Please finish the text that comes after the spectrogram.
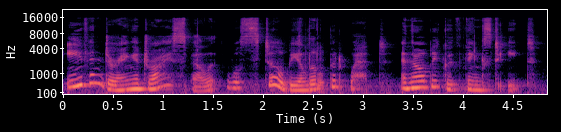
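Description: A woman's voice: fairly high pitch, very animated, a little fast, warm tone, slightly rough. A woman reading a children's story aloud as a learning coach, introducing and narrating it.

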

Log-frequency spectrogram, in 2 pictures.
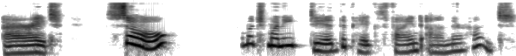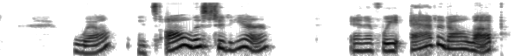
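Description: Animated woman reading to children, mellow voice. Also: medium pitch, gravelly, husky. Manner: expressive, instructive, addresses children directly. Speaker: teacher reading aloud to third graders. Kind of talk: animated picture-book read-aloud.

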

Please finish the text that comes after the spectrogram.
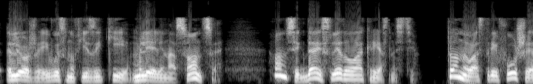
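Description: A man's voice: medium pitch, dry recording. A man narrating a children's adventure story expressively from a script. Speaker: audiobook narrator.

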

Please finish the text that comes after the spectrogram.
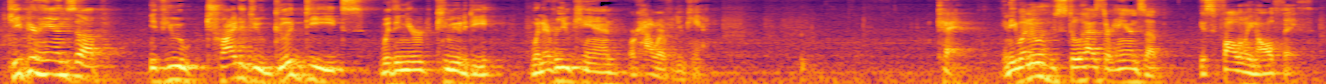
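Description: Nervous, earnest man in his thirties with a cold, slightly nasal, bright low voice, echoey church. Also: moderate pace, a little hiss or hum. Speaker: guest speaker. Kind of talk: church talk with prayer. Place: church sanctuary at a pulpit, indoors. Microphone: far camera with pulpit microphone. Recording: roomy echo of a church hall.

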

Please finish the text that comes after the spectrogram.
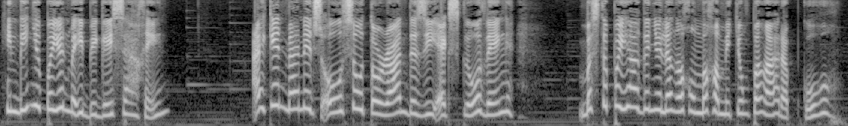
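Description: A woman's voice: extremely high pitch, expressive, moderate pace, no room sound, pitched above the performer's own voice. A woman voicing a passionate, rebellious young heiress daughter with a Filipino accent, emphatic and pleading, in an audio drama. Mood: impassioned pleading. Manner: emphatic, pleading, switches languages. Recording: music behind the voice.

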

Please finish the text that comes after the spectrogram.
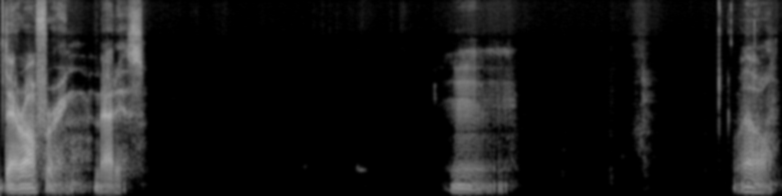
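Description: A man playing a proud, menacing, world-weary demon king in an ASMR roleplay, talking in a deliberate, haughty way that often sinks into breathy whispers. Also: very deep voice, a bit bright, dry recording, clean studio sound, heavily acted. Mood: scheming, guarded. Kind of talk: ASMR audio roleplay acting.

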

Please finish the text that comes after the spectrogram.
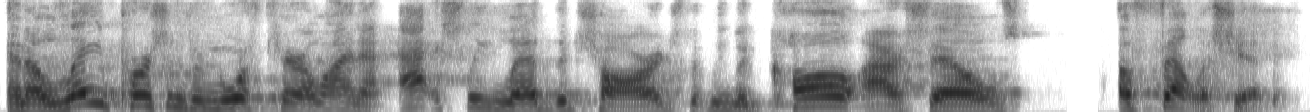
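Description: High-pitched older man lecturing in a reverberant hall. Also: lively intonation, normal speed. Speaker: Baptist pastor, guest lecturer. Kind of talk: church lecture with preacherly delivery. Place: large church hall, speaking at a lectern.

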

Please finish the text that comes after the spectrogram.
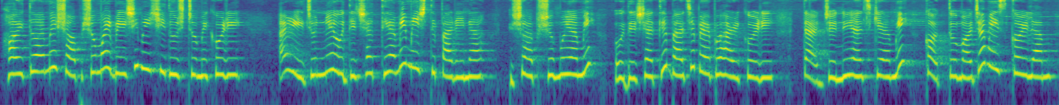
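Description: A woman's voice: very high-pitched, slow. A woman voicing an earnest, naughty but remorseful little girl in a children's cartoon. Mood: regretful, reflective.

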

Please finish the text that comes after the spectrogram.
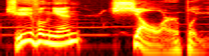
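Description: A man's voice: fairly high pitch, huge pitch swings, measured pace, a bit bright, faint music behind. A man narrating a martial arts novel for an audio drama in a dramatic storytelling style.

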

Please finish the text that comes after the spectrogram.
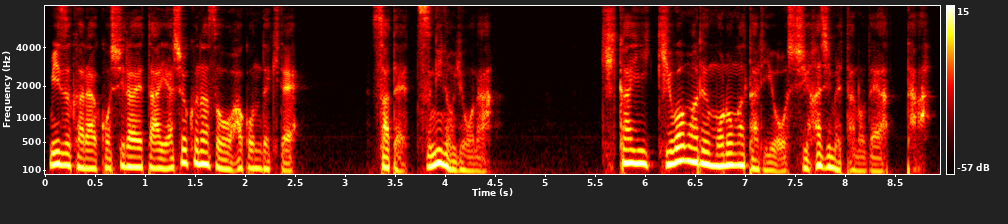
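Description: A man reading literary fiction as scripted audiobook narration in an expressive storytelling manner. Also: mid-range voice, measured pace. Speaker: audiobook reader.

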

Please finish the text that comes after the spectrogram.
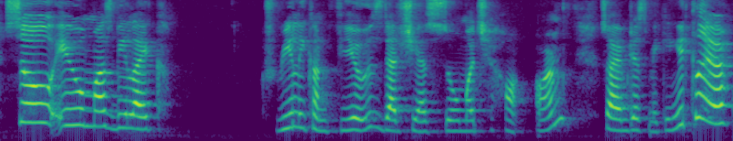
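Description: A woman's voice: sits high, lively intonation, unhurried, a bit bright. A woman hosting a storybook read-aloud, breaking in with chatty, exclaiming asides in an informal way. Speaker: host of a story reading channel.

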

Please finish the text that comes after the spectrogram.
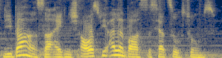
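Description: A man's voice: medium pitch, expressive, brisk, over music. A man reading scripted narration for a fantasy audio drama.

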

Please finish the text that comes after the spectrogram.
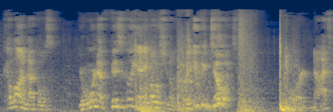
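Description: A man's voice: a little high, sing-song, brisk. A man voicing a secretive, fretful hidden observer muttering to himself in a comic dub. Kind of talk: amateur comic dub voice acting. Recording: roomy, distant, music behind.

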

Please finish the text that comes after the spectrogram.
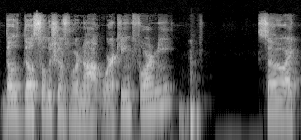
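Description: Guy from brazil on a podcast, casually explaining stuff, matter of fact, medium pitch. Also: slow pace. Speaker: podcast guest, hardware company founder.

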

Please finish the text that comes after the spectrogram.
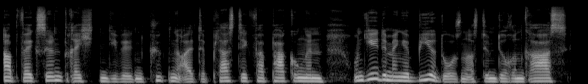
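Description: A woman's voice: deep voice, moderate pace, no room sound, clean studio sound. A woman narrating a scripted children's story as an audiobook reader.

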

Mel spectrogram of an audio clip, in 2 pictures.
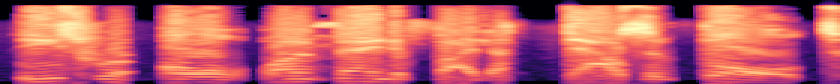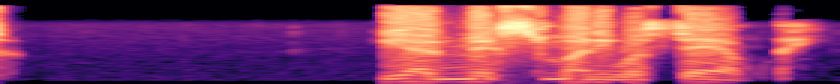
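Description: Male narrator, intense dramatic story reading, medium pitch, dry recording, occasional stumbles. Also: fairly even intonation, unhurried, pushed and bright, dry recording, poor audio. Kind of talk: dramatic reading of fan fiction.

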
